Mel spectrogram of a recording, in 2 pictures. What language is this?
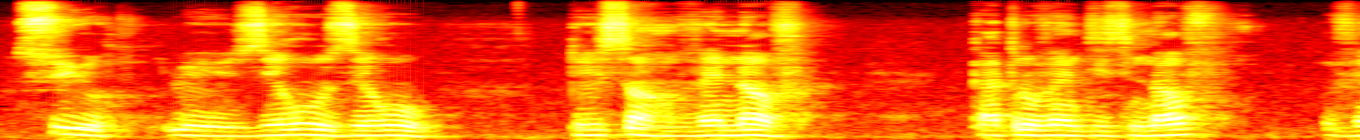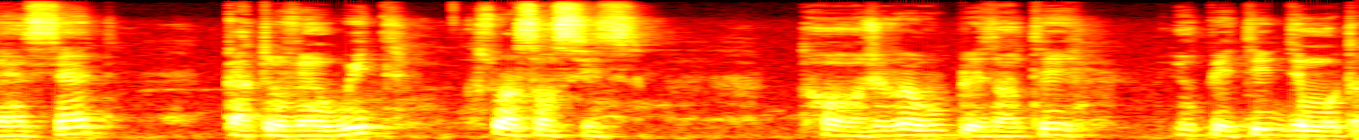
French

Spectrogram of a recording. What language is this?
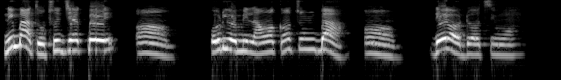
Yoruba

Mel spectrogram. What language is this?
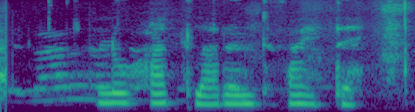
Icelandic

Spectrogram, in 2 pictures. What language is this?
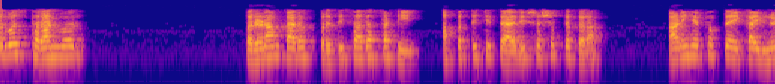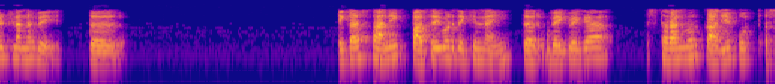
Marathi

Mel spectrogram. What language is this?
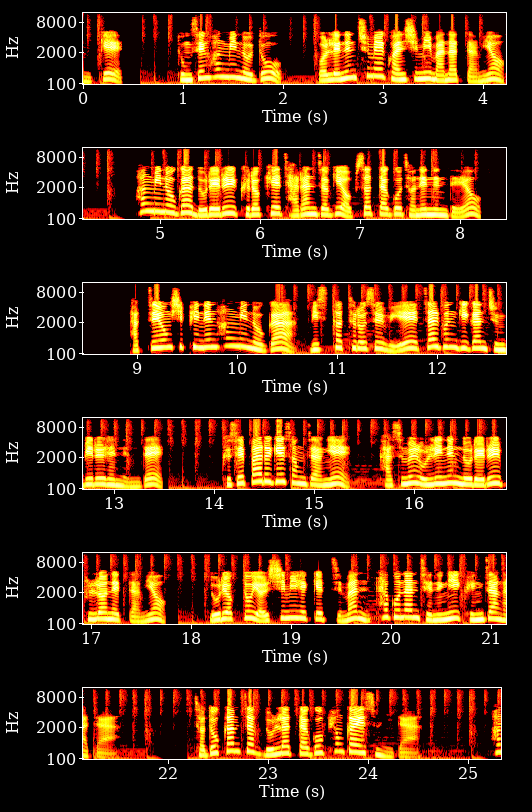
Korean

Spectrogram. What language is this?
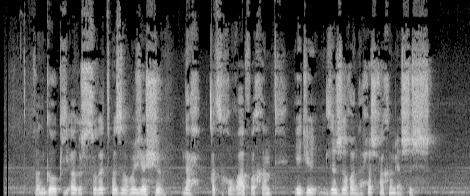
Kabardian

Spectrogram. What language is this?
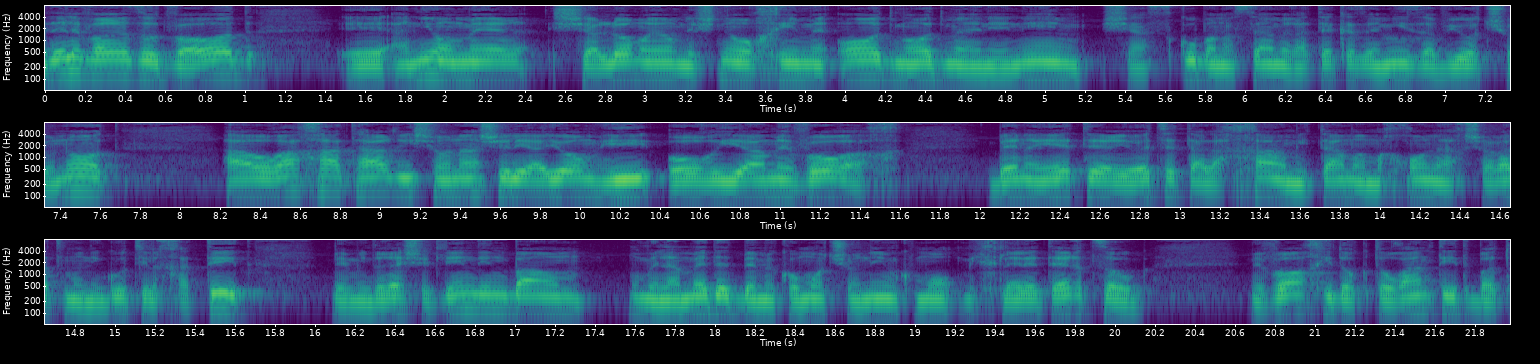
Hebrew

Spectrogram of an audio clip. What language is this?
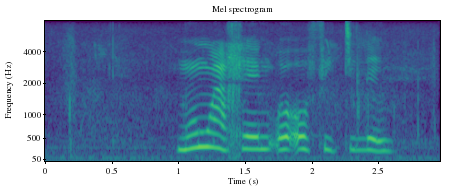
Tswana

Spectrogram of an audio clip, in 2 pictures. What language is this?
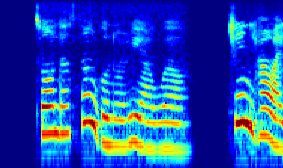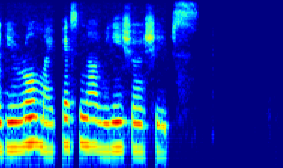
Nigerian Pidgin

